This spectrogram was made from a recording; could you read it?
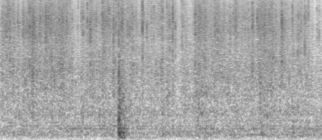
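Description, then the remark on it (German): Plastic evidence bags holding clothing, including a pullover, scarf, shirt and jacket, crinkle and rustle as they are pulled one by one from a cardboard box, a steady papery texture with one soft thump partway through. No one speaks. “Nach und nach zieht Köhler die Tüten aus dem Karton.”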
